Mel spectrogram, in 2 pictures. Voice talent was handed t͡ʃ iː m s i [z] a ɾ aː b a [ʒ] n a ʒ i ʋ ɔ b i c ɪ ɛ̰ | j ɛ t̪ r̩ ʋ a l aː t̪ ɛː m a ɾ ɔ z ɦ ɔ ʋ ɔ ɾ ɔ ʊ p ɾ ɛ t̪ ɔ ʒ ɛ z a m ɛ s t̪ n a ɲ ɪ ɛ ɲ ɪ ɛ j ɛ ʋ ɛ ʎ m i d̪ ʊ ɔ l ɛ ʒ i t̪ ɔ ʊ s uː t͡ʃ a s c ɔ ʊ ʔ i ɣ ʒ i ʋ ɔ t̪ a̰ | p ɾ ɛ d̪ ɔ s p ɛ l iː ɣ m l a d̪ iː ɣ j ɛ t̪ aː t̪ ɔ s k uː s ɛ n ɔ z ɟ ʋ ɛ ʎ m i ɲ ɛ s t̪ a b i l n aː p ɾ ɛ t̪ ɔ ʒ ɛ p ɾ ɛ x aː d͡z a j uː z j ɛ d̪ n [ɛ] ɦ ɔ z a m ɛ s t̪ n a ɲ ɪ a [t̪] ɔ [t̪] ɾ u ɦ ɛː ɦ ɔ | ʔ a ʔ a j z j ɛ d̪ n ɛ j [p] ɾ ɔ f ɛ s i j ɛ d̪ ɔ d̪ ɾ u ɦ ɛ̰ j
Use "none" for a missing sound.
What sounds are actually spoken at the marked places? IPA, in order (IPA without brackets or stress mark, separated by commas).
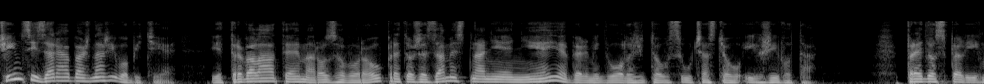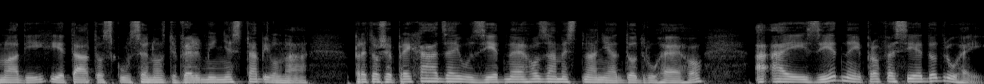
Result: z, ʒ, ɛː, d̪, d̪, p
